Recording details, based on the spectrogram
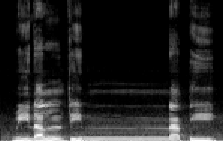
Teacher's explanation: হরকতের পর তাসদিদ, নুন হরফের উপর, এই জন্য এখানে গুণনা হবে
